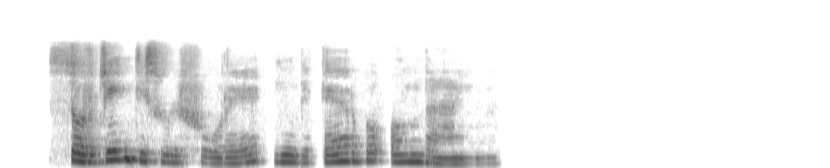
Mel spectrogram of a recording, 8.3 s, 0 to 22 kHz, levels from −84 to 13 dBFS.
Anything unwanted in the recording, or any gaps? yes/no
no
